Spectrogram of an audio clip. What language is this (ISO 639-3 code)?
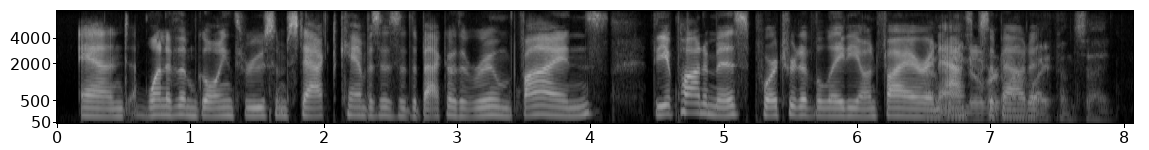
eng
